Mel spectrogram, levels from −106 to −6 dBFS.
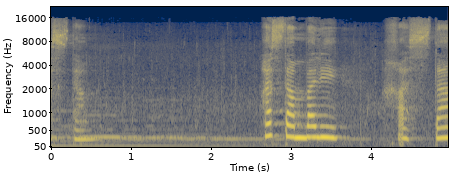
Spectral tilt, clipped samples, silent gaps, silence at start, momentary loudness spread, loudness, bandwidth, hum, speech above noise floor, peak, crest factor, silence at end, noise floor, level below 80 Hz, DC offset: -2 dB/octave; under 0.1%; none; 0 s; 25 LU; -21 LUFS; 16.5 kHz; none; 24 dB; -6 dBFS; 18 dB; 0 s; -43 dBFS; -50 dBFS; under 0.1%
